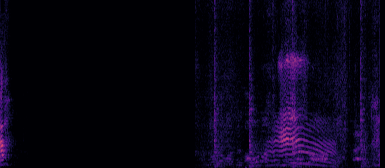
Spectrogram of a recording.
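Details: Cat playing at dropping balls: after a short sound and a silent gap, a drawn-out, wavering meow with rising and falling tone, followed by shorter soft calls and light knocks.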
